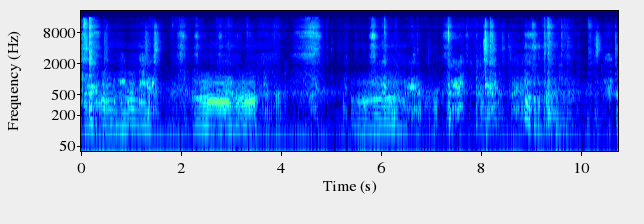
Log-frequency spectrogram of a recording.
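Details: A 4-week-old female English Bulldog puppy, playing with her teddy bear, gives tonal, wavering growls in short bursts, with scuffling noises between.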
